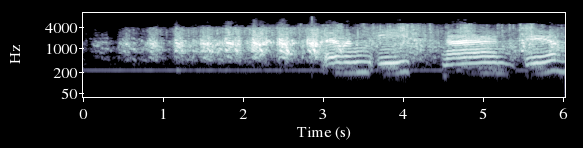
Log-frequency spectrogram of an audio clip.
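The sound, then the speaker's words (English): A turkey gobbles: a rapid, burbling warble followed by several louder, drawn-out gobbling calls, heard alone over a faint steady hum. “How do you keep one of these turkeys quiet?”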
